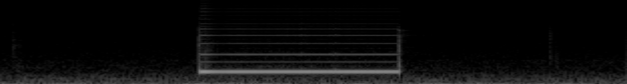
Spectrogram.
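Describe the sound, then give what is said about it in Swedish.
A telephone ringing tone sounds once while a call is placed: a single steady electronic tone lasting about a second over low background hiss, then quiet hiss again. “Jag provar ringa henne.”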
